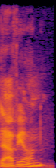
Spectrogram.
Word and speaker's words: Davion: I know they pronounce it Davion, but some of them pronounce it Davion, and I don't know, Davion sounds more interesting than Davion. Just sounds like someone's called like Dave.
